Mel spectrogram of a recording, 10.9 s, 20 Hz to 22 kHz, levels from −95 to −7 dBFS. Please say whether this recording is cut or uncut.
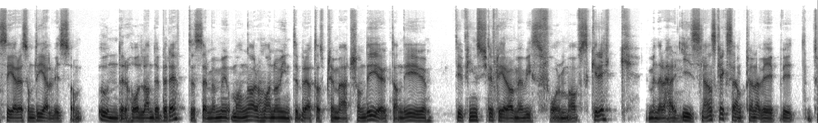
cut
